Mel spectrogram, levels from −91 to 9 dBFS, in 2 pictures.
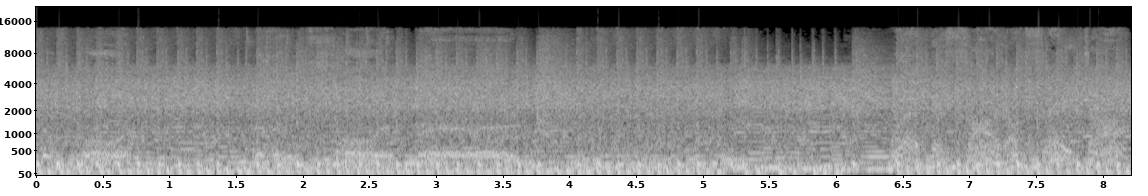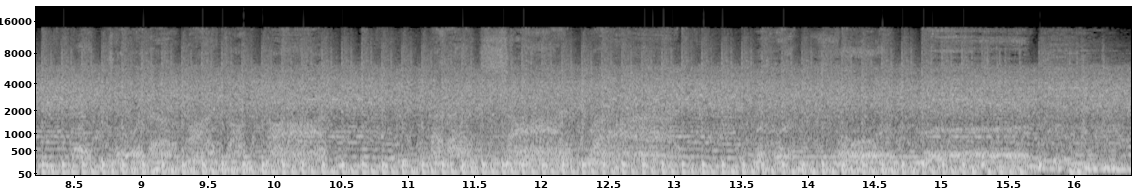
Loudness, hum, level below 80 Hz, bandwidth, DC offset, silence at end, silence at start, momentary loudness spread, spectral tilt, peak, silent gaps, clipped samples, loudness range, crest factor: -11 LUFS; none; -18 dBFS; 14.5 kHz; under 0.1%; 0 s; 0 s; 1 LU; -4.5 dB/octave; 0 dBFS; none; under 0.1%; 0 LU; 10 dB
